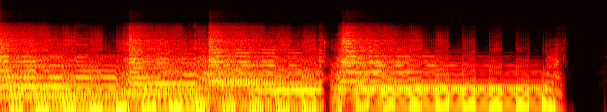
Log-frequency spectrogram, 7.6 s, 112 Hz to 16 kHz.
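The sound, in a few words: harmonic tremolo pedal effect with square waveform, CorOS 3.1.0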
